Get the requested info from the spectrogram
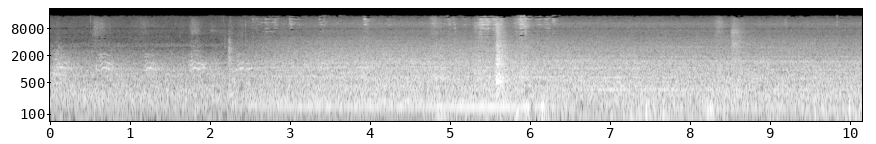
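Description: Distant electric commuter train approaching, heard as a low steady hum. A sharp knock a little past halfway is the loudest moment. In the first couple of seconds a faint short call repeats about every half second.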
